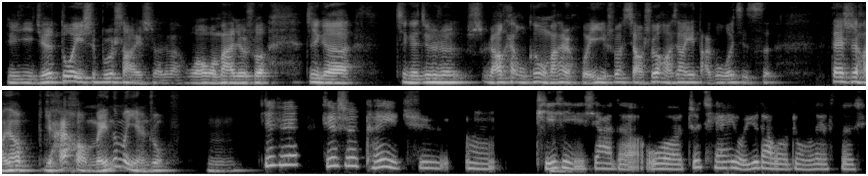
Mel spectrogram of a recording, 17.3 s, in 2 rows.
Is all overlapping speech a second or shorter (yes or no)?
yes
